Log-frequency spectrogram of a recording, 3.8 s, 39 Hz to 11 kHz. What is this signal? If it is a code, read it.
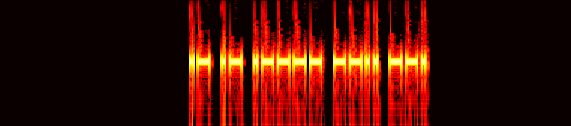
Morse code, heard as a keyed tone, about 44 wpm, 700 Hz. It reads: AA1ZG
